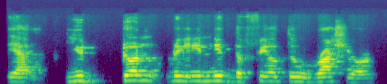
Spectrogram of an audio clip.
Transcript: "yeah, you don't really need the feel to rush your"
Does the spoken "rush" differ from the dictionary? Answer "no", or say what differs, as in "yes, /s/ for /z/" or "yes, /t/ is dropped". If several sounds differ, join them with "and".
no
